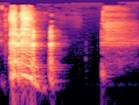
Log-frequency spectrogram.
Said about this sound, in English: Excuse me, and clear my throat. There we go.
